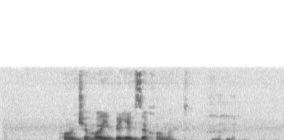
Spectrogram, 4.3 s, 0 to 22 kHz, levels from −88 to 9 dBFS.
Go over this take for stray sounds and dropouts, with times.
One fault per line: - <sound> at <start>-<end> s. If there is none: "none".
- laugh at 3.1-3.8 s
